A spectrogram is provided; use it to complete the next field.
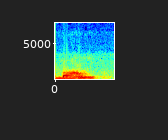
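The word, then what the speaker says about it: bomb: एम के बाद बी आता है तो बी साइलेंट होगा जैसे ध्यान देना लिखा है सीओ एम बी कॉम बी ओ एम बी बम टी एच यू एम बी थम डी एच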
